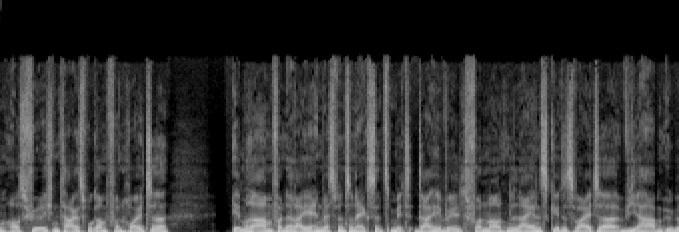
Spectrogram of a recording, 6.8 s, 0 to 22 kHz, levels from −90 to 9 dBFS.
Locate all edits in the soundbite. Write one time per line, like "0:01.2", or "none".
none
